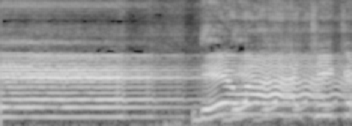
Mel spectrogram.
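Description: Devotional song: a solo singer holds one long steady note for about a second, breaks off, then starts a new phrase with wavering, ornamented turns of pitch.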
